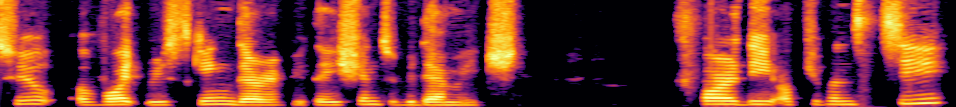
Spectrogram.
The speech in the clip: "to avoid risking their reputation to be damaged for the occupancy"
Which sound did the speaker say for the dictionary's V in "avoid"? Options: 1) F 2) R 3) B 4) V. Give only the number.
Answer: 4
